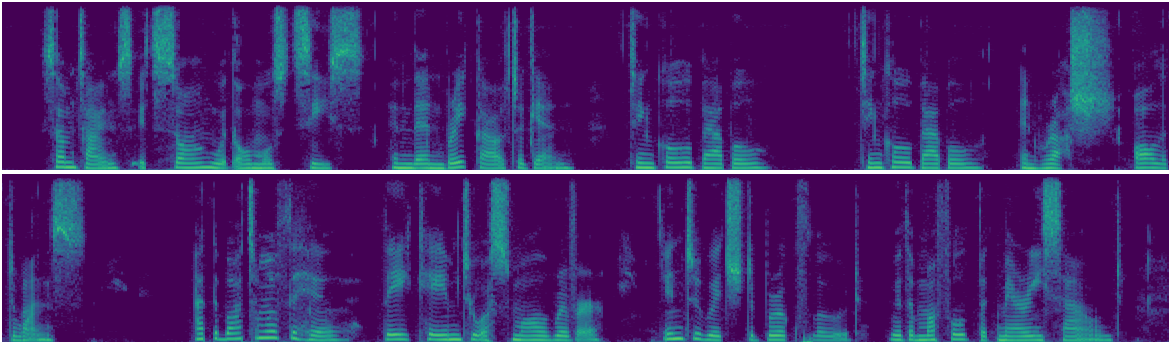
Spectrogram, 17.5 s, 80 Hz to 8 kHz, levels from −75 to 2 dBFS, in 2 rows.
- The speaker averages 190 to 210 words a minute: No, average, 140 wpm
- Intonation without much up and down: Yes, narrow, 2.2 semitones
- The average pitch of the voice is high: Yes, high, 205 Hz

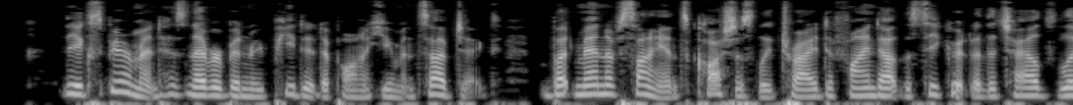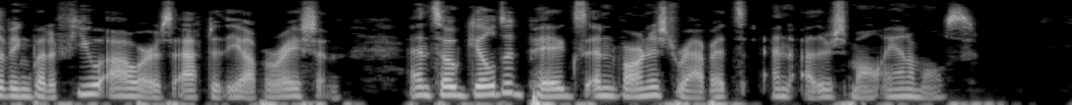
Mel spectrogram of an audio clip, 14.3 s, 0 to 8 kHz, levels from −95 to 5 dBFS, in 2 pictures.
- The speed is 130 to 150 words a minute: No, average, 180 wpm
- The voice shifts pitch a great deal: No, average, 3.3 semitones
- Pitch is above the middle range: No, medium, 175 Hz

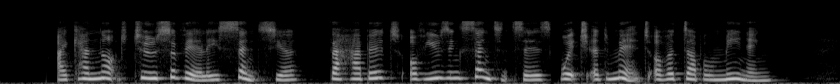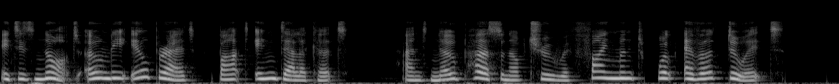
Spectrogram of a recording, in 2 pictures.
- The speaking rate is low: Yes, slow, 120 wpm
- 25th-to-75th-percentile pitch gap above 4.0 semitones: Yes, average, 4.6 semitones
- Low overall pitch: No, very high, 250 Hz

